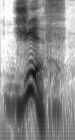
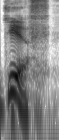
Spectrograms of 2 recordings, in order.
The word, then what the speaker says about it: GIF: we should all be pronouncing it GIF, like the peanut butter, rather than GIF.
